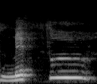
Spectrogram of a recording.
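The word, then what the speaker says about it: Muse: So, despite it being myth, it's pronounced Mythu, so mouse.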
